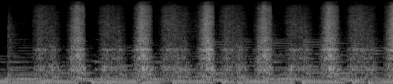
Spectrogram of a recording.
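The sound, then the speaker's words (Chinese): Barnaby, a carpenter's child, saws wood with a handsaw in steady, rhythmic back-and-forth strokes, about seven rasping pulls in quick succession, with low background music underneath and no talking. “他知道怎么锯木头，先拿个锯子，”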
